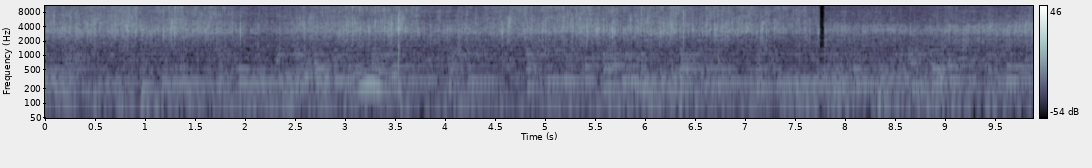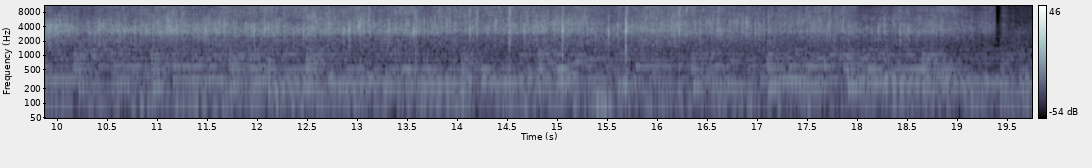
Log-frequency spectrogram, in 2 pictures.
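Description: Burger patties and meat sizzling on a hot stone over a campfire: a steady frying hiss with scattered sharp crackles and pops.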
